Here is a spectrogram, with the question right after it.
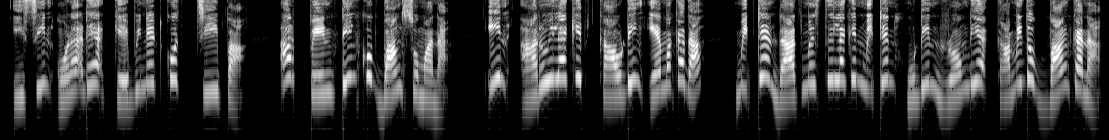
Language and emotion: Santali, angry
